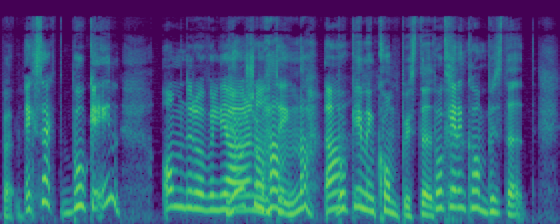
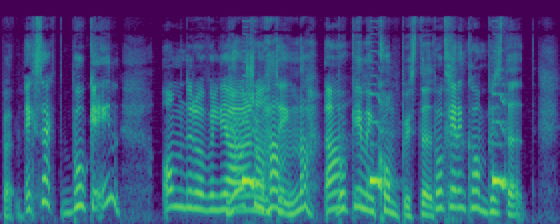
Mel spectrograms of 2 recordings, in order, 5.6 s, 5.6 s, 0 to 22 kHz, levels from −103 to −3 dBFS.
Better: first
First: none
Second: doorbell; loud; from 2.5 to 5 s; peak 4 dB above the speech

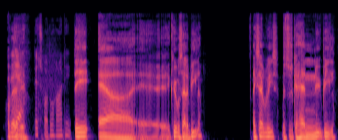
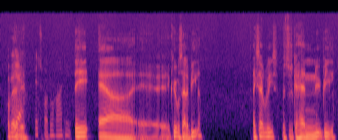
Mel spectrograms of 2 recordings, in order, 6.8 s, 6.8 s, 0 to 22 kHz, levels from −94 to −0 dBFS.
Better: first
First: none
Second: hiss; noticeable; throughout; 15 dB below the speech

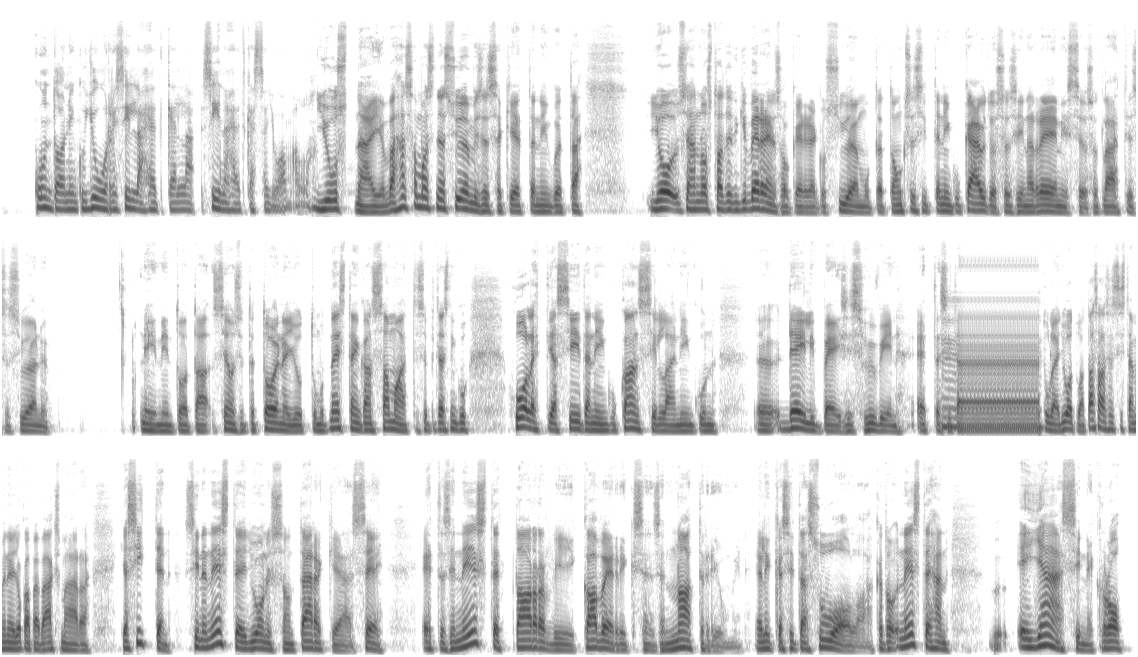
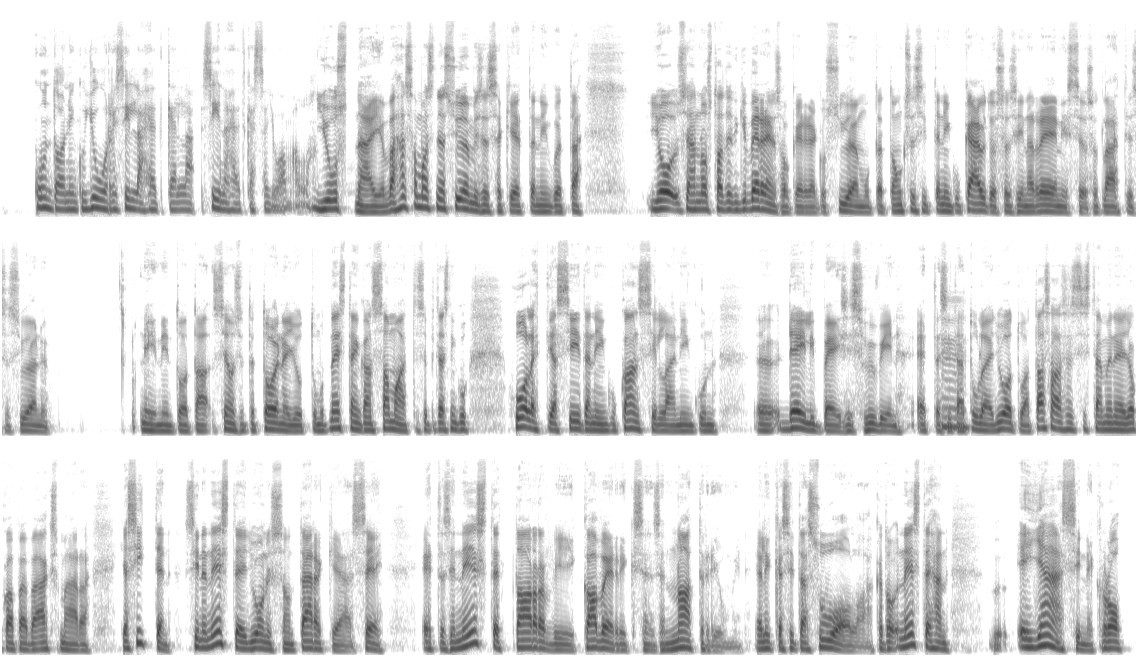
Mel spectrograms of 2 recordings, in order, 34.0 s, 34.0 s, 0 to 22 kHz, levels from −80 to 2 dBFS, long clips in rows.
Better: second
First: audio freezing; at 21 s for 1 s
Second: none

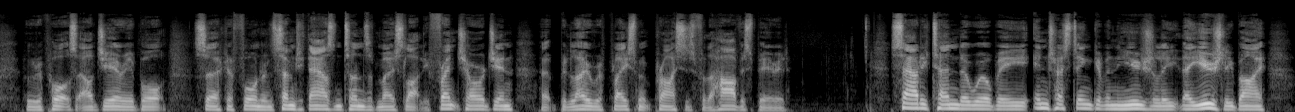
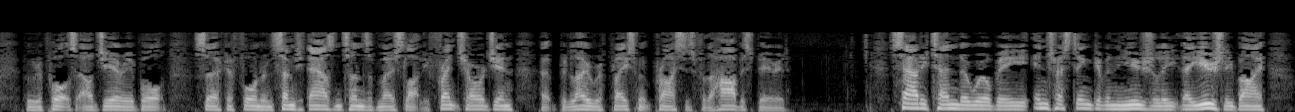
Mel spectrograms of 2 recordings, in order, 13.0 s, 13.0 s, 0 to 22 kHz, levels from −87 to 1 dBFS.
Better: first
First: garbled, watery; slightly; nothing above 12.5 kHz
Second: garbled, watery; badly; nothing above 6.5 kHz

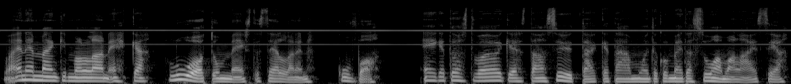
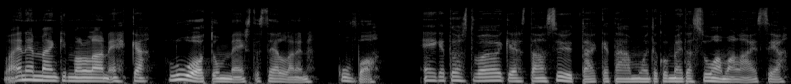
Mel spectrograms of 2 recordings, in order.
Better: second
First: high-pitched whine; noticeable; throughout; 5 kHz, 15 dB below the speech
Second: none

